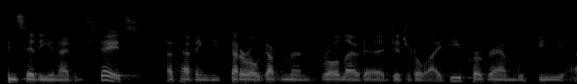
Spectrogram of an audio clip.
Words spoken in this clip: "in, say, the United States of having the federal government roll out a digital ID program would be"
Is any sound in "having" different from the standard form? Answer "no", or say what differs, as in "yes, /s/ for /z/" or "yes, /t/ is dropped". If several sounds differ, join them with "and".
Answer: no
